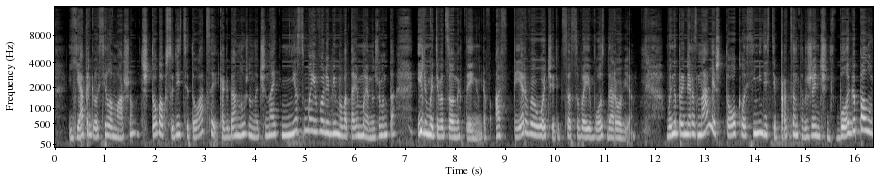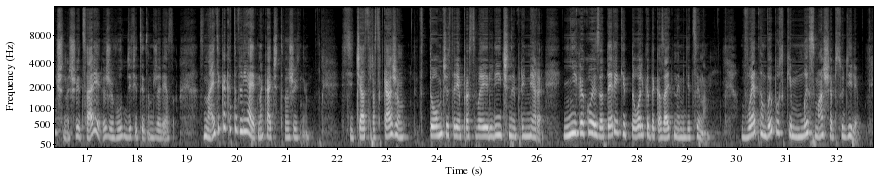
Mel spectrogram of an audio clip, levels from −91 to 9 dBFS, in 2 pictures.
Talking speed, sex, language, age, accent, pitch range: 120 wpm, female, Russian, 20-39, native, 190-250 Hz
